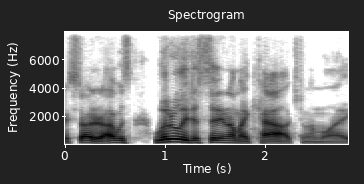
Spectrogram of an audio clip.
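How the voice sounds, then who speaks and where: A man's dark, mellow voice at a fairly quick pace, dry and close with no echo. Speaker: duck hunting channel host. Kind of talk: live stream chat. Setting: at home, live stream. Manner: fast.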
